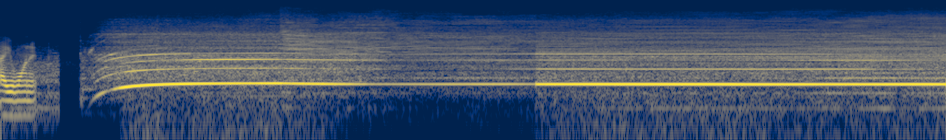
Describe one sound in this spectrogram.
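A power planer's motor spins up and runs with a steady whine.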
